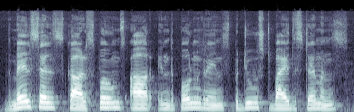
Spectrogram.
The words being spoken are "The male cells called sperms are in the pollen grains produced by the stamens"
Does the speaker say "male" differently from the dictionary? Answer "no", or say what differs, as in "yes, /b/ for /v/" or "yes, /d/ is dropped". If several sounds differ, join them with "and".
no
